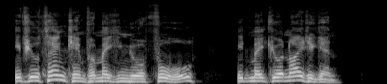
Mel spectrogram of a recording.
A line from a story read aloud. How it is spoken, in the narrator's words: Sansa said sharply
